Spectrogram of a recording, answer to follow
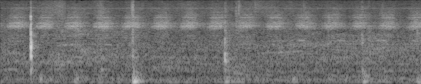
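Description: Insects chirring in a steady, high, finely pulsing drone. A couple of faint knocks and one dull thump about a third of the way in come from play on the pitch.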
